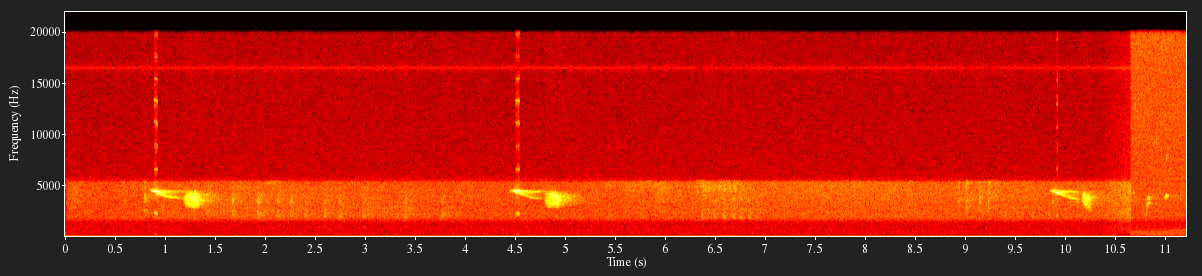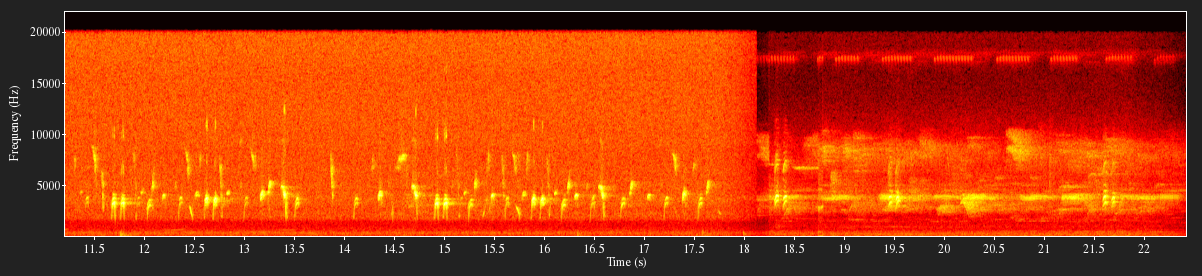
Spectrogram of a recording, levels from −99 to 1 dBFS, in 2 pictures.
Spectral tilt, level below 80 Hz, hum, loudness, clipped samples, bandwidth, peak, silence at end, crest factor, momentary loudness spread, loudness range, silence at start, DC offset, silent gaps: 2 dB/octave; -56 dBFS; none; -16 LUFS; under 0.1%; over 20 kHz; 0 dBFS; 0 s; 22 dB; 22 LU; 16 LU; 0 s; 0.3%; none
